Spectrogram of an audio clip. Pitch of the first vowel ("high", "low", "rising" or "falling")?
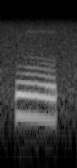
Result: low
